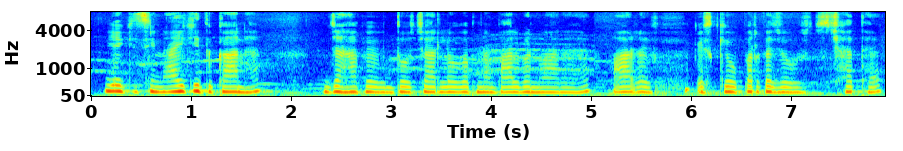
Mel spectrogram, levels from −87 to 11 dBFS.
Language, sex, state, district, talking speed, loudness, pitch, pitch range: Hindi, female, Bihar, Muzaffarpur, 180 wpm, -18 LUFS, 180 Hz, 175-190 Hz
